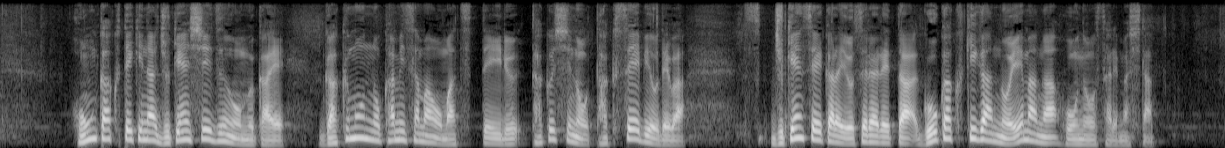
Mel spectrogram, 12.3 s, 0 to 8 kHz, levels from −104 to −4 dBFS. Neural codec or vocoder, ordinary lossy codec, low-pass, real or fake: none; none; 7.2 kHz; real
